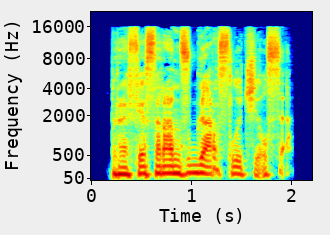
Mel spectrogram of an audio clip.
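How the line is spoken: Growl. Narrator (Russian): Рыкнул блондин

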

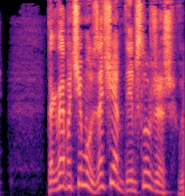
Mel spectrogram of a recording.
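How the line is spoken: Shouting. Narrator (Russian): выкрикнула Белицкая

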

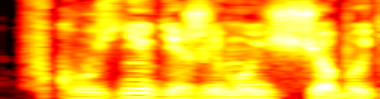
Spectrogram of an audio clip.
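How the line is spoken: Warrior grumbling. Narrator (Russian): буркнул воин

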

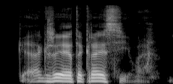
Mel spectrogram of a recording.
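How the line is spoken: Snide. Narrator (Russian): ехидно замечает Клякс

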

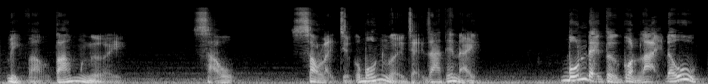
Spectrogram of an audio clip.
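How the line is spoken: Muttering. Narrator (Vietnamese): Bá quân trưởng môn lẩm bẩm

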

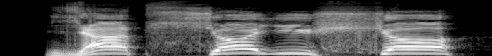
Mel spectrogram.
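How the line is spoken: Greatly vexed exclamation. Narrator (Russian): воскликнул князь с величайшей досадой

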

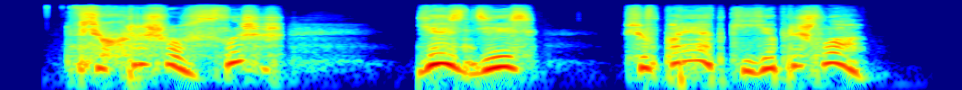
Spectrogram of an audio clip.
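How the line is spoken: Dazed whisper. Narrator (Russian): шептала она, сама не понимая, что говорит

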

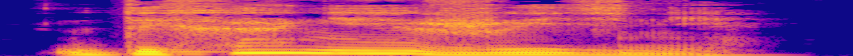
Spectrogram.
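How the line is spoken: Blissful drawl. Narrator (Russian): блаженно протянул заботливый владелец уникальной кобылы

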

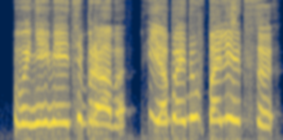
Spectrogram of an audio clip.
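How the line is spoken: Shouting while sobbing. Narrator (Russian): кричит, рыдая

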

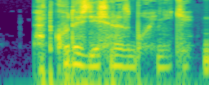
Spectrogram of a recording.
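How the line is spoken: Mumbling. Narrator (Russian): бормотал Кристофер

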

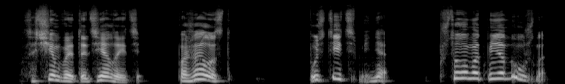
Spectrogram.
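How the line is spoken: Sobbing. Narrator (Russian): всхлипывала она

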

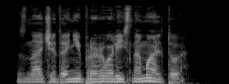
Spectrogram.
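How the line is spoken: Calm. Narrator (Russian): уже спокойно произнес Людовик

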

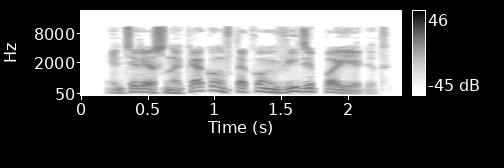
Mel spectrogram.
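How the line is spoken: Snort. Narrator (Russian): хмыкнул я

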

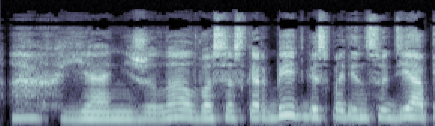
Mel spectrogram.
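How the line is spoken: Sad. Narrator (Russian): произнес грустно

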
